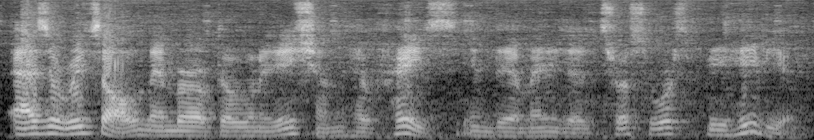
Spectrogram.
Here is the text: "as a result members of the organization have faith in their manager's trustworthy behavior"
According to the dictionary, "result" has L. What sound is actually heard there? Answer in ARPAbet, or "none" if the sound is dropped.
L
